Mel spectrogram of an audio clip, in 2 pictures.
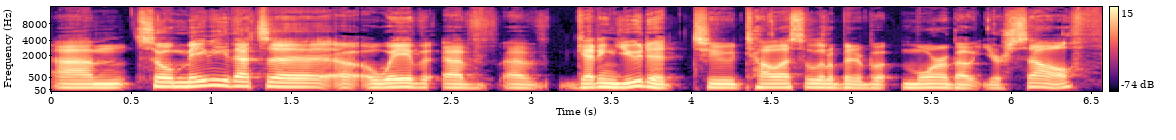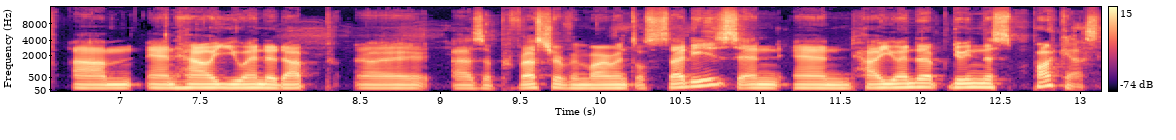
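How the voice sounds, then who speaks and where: A plain, everyday voice belongs to a man with a Canadian accent who speaks at medium pitch with ordinary pitch variation and hardly any pauses, in a very clean recording with a silent background and a dry, close sound with no echo. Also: moderate pace. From Costa Rica born, raised in Canada from age eight. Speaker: podcast co-host, university researcher. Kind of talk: podcast introduction, conversational. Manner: fluent, conversational, some fillers.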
